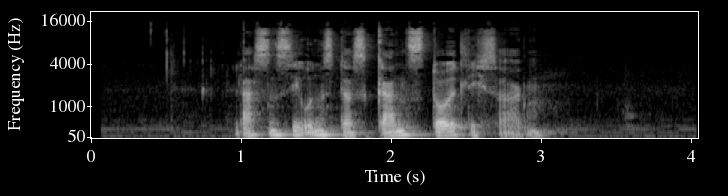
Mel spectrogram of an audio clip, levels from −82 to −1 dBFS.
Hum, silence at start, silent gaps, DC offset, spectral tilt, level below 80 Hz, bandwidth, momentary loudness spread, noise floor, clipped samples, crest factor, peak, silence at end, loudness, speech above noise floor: none; 0.95 s; none; under 0.1%; -4 dB/octave; -56 dBFS; 15.5 kHz; 13 LU; -56 dBFS; under 0.1%; 20 dB; -8 dBFS; 0.95 s; -25 LUFS; 31 dB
